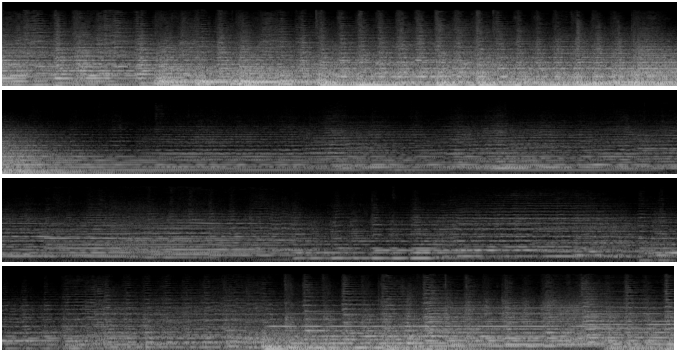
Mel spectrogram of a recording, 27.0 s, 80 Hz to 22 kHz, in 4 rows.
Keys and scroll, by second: 0.0 typing, 6.9-9.9 typing, 14.9-16.5 typing, 17.6-19.2 typing, 21.9-22.7 typing, 23.1 Return, 24.4 typing.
